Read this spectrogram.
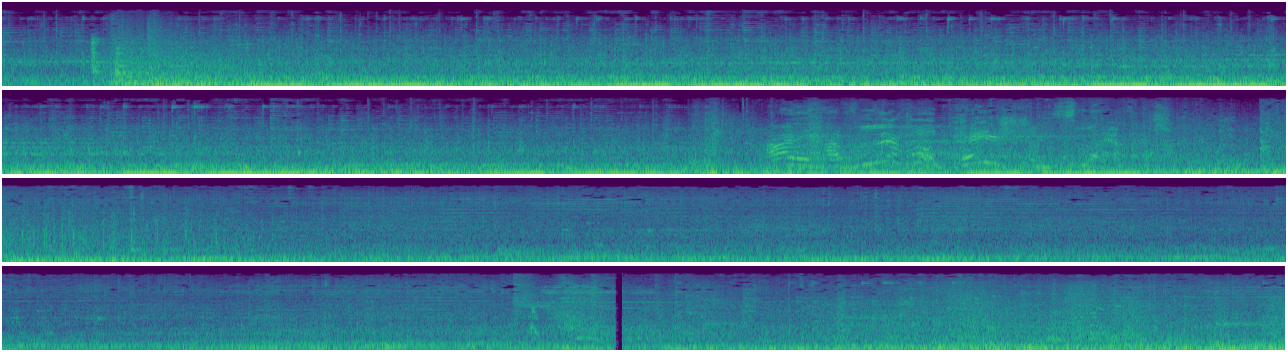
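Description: Heavy machinery rumbles deeply.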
